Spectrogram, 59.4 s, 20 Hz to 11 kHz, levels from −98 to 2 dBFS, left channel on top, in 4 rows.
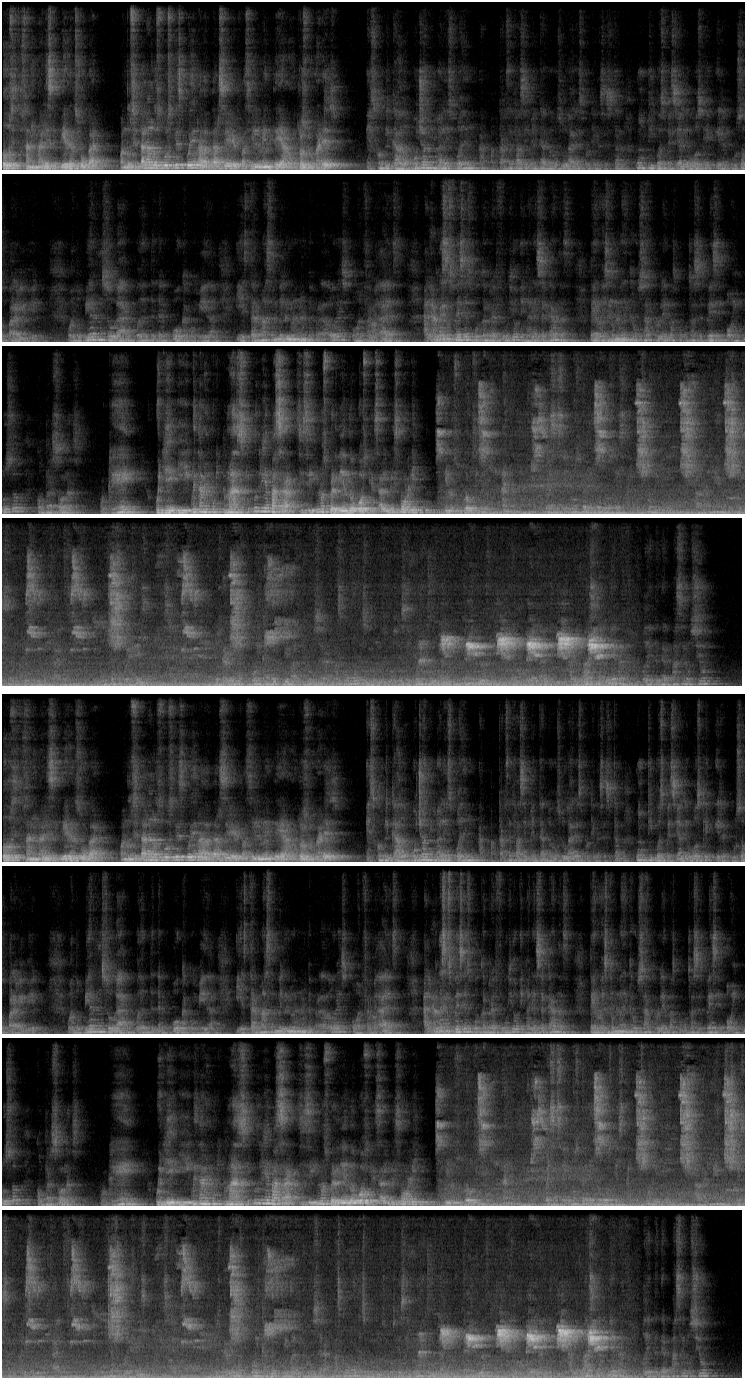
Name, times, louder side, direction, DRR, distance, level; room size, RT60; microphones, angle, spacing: voice 1, 0.0-1.9 2.4-6.6 20.3-20.9 22.2-22.3 23.4-23.8 26.9-27.4 31.7-32.3 32.8-38.3 38.6-40.0 47.3-47.4 49.0-49.3 56.6-56.7, left 1 dB, 70° left, -1 dB, 0.8 m, -34 dB
voice 2, 7.3-9.6 9.9-31.2 40.2-43.3 43.5-48.1 48.4-55.6 55.9-58.6, equal, 65° right, -1 dB, 1.4 m, -44 dB
sound 1, 38.4-57.3, right 1 dB, 40° right, 2.1 m, -36 dB
7.4 x 5.3 x 2.6 m, 1.0 s
head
